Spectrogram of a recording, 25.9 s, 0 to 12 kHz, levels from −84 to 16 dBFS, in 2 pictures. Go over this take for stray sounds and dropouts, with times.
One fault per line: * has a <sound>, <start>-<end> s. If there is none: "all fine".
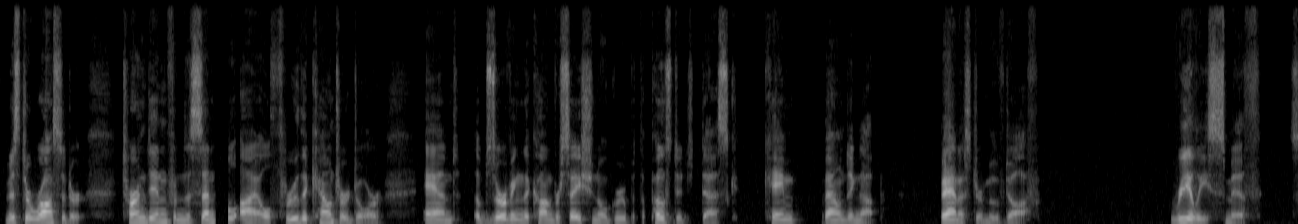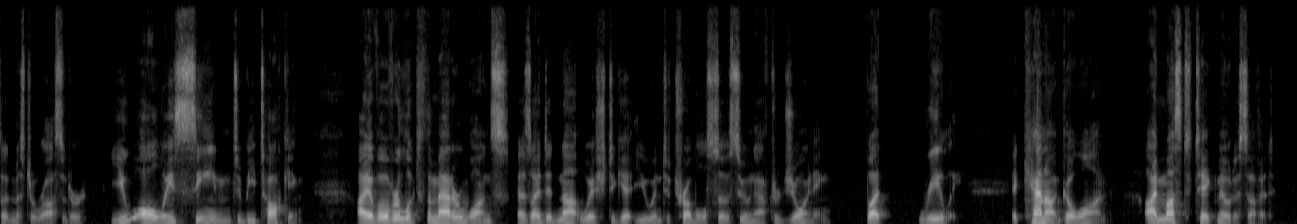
* has a dropout, 2.1-2.3 s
